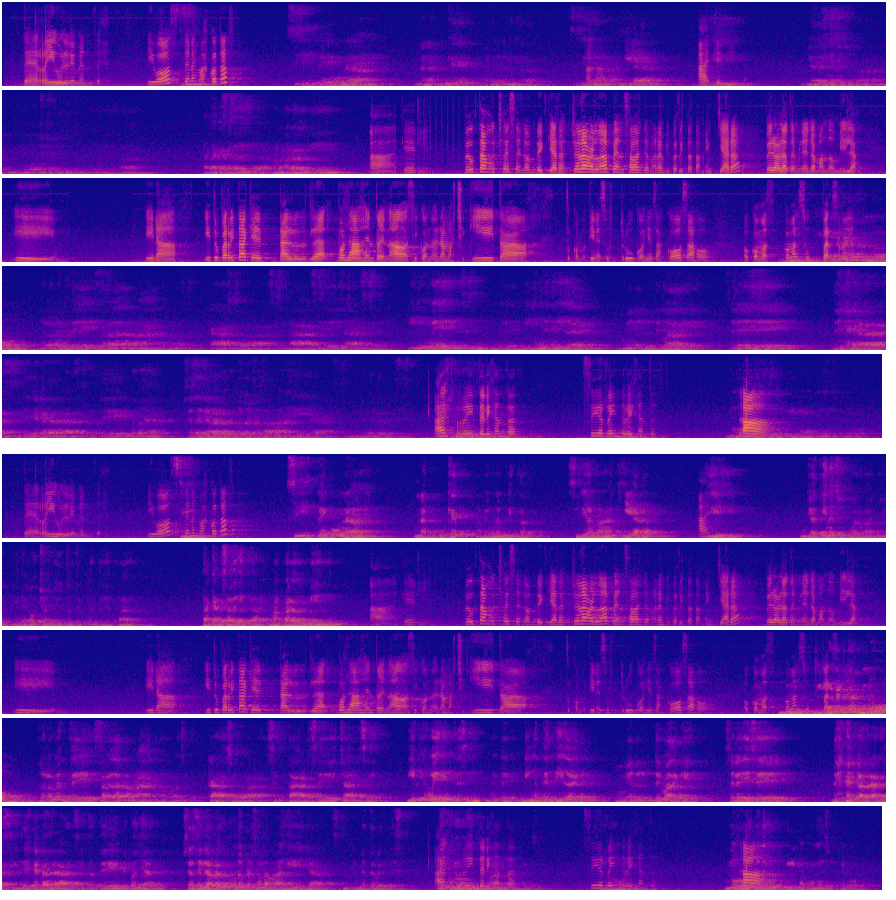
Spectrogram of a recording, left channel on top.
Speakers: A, on the left; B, on the right.
A: terriblemente. ¿Y vos?
B: Sí,
A: ¿Tenés mascotas?
B: Sí, tengo una, una cooker, también una hembrita, se llama
A: Ajá.
B: Kiara
A: Ay,
B: y
A: qué lindo.
B: ya tiene sus buenos años, ya tiene ocho añitos, te cuento, ya está, está cansadita, más para durmiendo.
A: Ay, qué lindo. Me gusta mucho ese nombre, Kiara. Yo la verdad pensaba en llamar a mi perrita también Kiara, pero la terminé llamando Mila. Y Y nada. ¿Y tu perrita qué tal? La- ¿Vos la has entrenado así cuando era más chiquita? ¿Tú- ¿Cómo tiene sus trucos y esas cosas? ¿O, o cómo, es-
B: Mm,
A: cómo es su personalidad?
B: La verdad no, solamente sabe dar la mano, hacer caso, a sentarse, echarse. Y es bien obediente, sí, eh, bien entendida en el, en el tema de que se le dice <laughs> deja de ladrar y si deja de ladrar, siéntate, ve para allá. O sea, se le habla como una persona más y ella simplemente obedece.
A: Ah,
B: Es como
A: es re
B: un hijo
A: inteligente.
B: más, te cuento.
A: Sí,
B: Sí,
A: es re
B: no,
A: inteligente.
B: no,
A: No,
B: no tenemos problema con eso, pero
